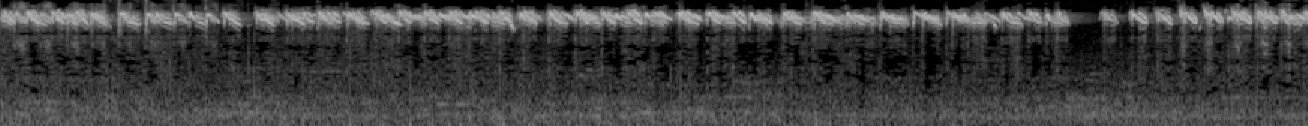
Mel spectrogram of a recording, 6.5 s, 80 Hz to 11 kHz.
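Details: Kumiyama, Kyoto Prefecture, 3 June 2019: White wagtail nestlings two days before fledging, parents feeding; a loud, nearly unbroken high-pitched shrilling that runs for the whole stretch, with a single brief dip near the end.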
